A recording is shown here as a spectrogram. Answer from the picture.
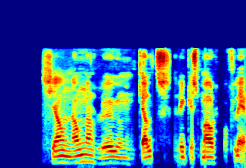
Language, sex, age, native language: Icelandic, male, 18-19, Icelandic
